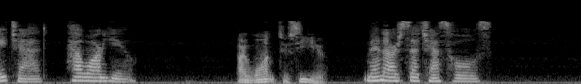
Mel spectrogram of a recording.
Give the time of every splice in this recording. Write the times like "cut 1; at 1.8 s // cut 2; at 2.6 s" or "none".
cut 1; at 2.3 s // cut 2; at 3.6 s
